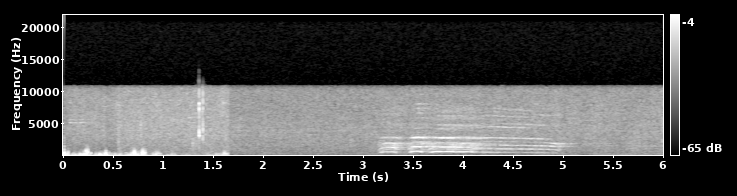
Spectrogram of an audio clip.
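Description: A rooster crowing once, one drawn-out call of nearly two seconds that falls slightly at the end.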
